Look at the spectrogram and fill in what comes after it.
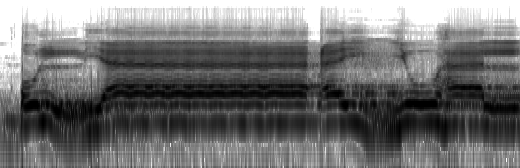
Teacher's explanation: কফ হরফকে জিহ্বার গোড়া তার বরাবর উপরের তালের সঙ্গে লাগাইয়া উচ্চারণ করব।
